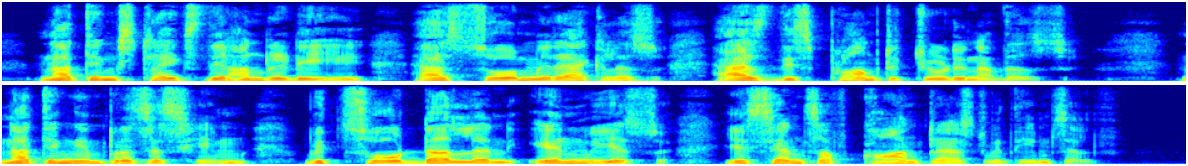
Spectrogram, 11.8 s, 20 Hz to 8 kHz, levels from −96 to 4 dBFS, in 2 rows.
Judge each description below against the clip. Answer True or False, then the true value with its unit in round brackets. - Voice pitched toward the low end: False (150 Hz)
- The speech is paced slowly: True (130 wpm)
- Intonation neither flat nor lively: False (6.3 semitones)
